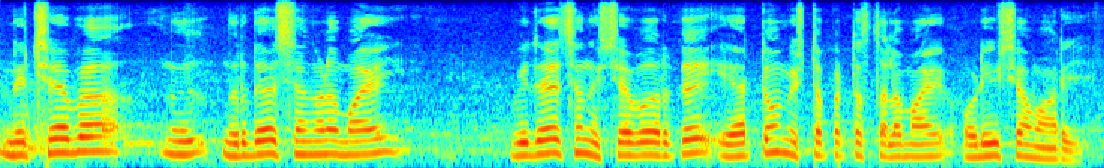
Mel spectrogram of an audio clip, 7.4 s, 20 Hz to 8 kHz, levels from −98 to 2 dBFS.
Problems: constant background noise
